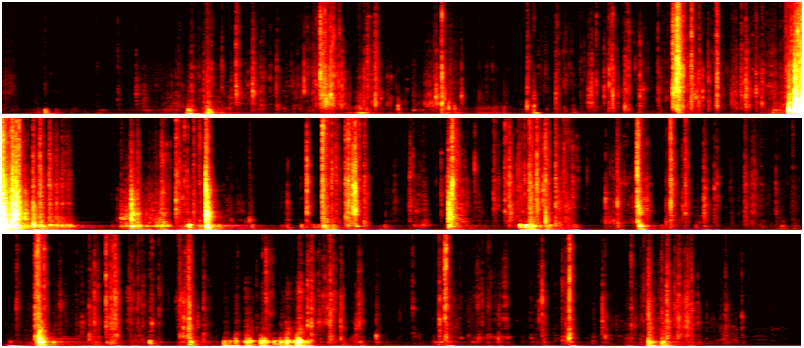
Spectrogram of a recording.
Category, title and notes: Sound effects > Objects / House appliances
This is a sound effect I used for someone dropping an armful of weapons on a tabletop to sort through. Recorded in studio, no background sound.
